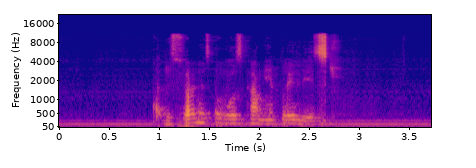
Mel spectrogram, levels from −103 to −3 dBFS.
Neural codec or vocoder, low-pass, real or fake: codec, 24 kHz, 1.5 kbps, HILCodec; 10.8 kHz; fake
